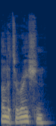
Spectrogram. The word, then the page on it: alliteration: British English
